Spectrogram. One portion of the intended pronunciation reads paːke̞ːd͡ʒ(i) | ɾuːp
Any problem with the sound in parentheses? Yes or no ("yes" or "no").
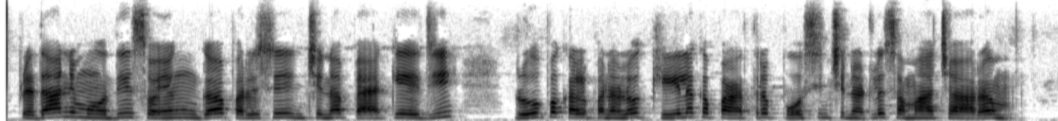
no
